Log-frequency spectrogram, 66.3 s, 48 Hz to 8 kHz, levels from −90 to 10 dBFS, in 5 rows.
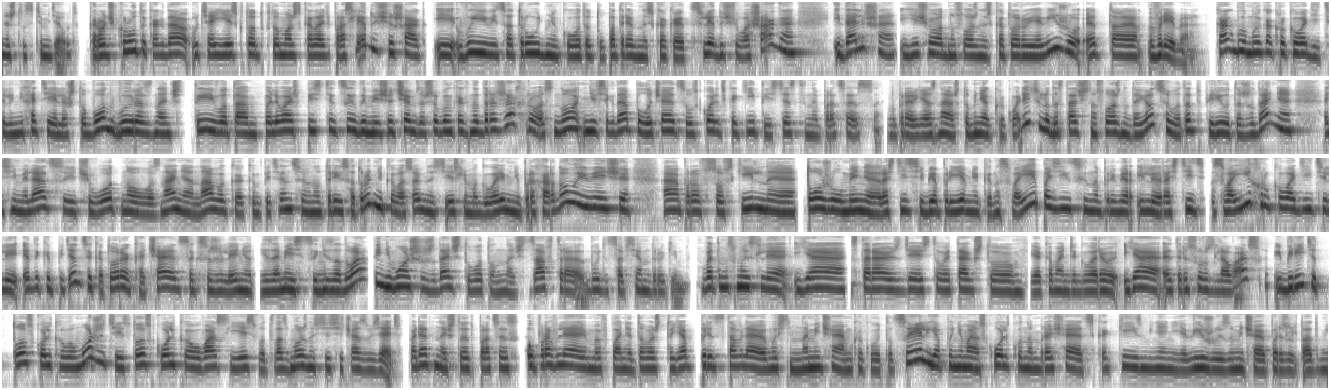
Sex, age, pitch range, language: female, 20-39, 195-235 Hz, Russian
